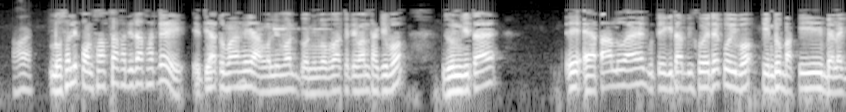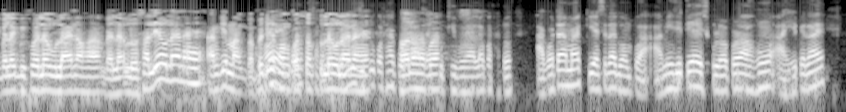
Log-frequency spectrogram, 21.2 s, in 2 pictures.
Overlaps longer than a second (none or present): present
